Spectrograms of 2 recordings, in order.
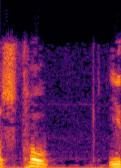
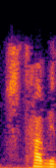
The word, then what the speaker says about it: stop: 영국식 발음과 미국식 발음의 차이는 오를 오로 읽느냐 아로 읽느냐입니다. 예를 들어 STOP에서 오를 오로 읽으면 스톱이 되고 이는 영국식 발음이 됩니다. 또 오를 아로 읽으면 스탑이 되고 이건 미국식 발음이 되는 겁니다.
